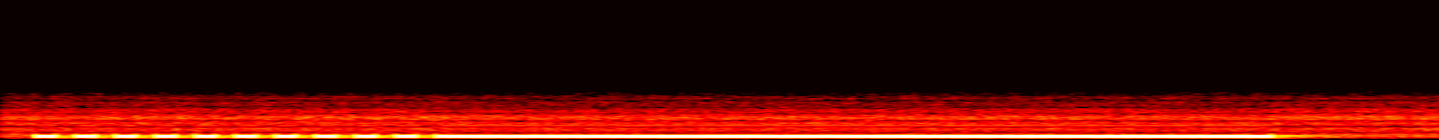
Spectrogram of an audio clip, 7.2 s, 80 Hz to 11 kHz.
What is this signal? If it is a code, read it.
Telephone call progress tone (North American plan), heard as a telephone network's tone, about 350, 440 Hz, 0.1 s on and 0.1 s off, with room echo. Stutter dial tone.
